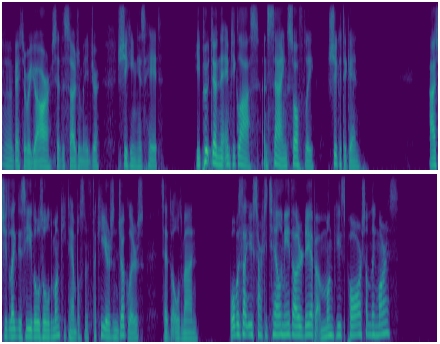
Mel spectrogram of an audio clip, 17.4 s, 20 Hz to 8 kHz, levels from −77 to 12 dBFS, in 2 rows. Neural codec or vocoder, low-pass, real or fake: codec, 16 kHz, about 1 kbps, DyCAST, with the encoder's durations; 7.2 kHz; fake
